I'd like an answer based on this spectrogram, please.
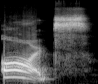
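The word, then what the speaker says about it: oats: में ऑट्स कहते हैं hair you have to ignore A to some extent right the word is ऑर्ट्स the word will be ट्स next one Khas खाश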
